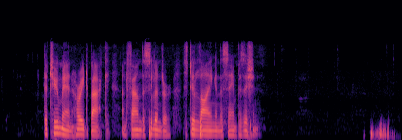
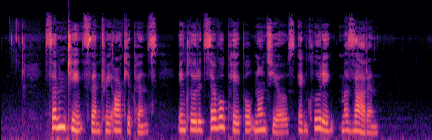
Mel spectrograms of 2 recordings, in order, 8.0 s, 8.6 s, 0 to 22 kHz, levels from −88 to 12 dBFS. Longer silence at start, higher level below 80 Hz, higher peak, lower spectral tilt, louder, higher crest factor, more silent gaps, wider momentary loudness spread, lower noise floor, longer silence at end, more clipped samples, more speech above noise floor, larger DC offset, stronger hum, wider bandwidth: first, 0.9 s vs 0.45 s; second, -54 dBFS vs -48 dBFS; about the same, -2 dBFS vs 0 dBFS; about the same, -5 dB/octave vs -4 dB/octave; second, -23 LUFS vs -16 LUFS; first, 24 dB vs 18 dB; neither; about the same, 16 LU vs 17 LU; first, -75 dBFS vs -60 dBFS; second, 0.25 s vs 1.1 s; neither; first, 51 dB vs 44 dB; neither; neither; second, 7.6 kHz vs 15 kHz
